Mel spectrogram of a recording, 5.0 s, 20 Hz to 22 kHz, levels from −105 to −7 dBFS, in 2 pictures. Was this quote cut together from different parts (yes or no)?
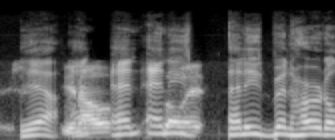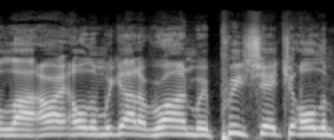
no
